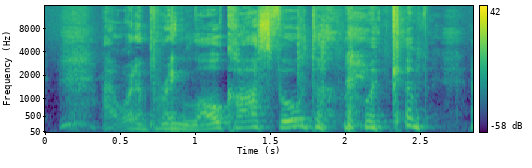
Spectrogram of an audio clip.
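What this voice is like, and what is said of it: Imitates another person's voice, poorly. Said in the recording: “That's a terrible impression of him.”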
